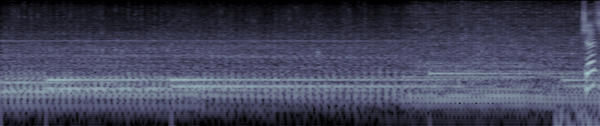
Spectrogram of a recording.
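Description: Engine of a wooden outrigger boat running steadily while the boat is under way.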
